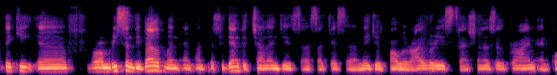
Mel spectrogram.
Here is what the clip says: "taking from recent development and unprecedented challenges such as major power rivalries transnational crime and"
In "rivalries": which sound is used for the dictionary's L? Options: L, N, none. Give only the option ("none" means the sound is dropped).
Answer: none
